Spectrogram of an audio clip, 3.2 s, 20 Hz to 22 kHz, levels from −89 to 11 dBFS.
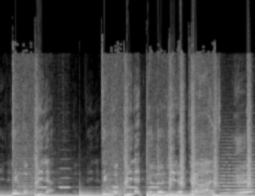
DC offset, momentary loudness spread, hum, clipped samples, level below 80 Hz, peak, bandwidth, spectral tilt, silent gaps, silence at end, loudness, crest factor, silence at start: under 0.1%; 6 LU; none; 0.3%; -16 dBFS; 0 dBFS; 18 kHz; -5 dB/octave; none; 0 s; -12 LUFS; 10 dB; 0 s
